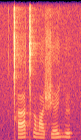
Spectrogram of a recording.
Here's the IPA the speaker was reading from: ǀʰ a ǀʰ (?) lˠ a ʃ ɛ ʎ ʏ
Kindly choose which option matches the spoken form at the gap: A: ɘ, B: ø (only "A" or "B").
A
